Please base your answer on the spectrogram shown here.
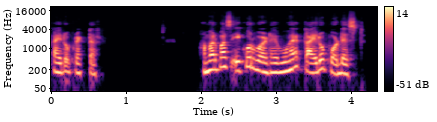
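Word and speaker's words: chiropractor: Next जो word है इसका प्रोनाउंसिएशन होगा कायरो। इसमें CH जो है वो क का साउंड दे रहा है, क का, तो इट्स कायरोप्रैक्टर।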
